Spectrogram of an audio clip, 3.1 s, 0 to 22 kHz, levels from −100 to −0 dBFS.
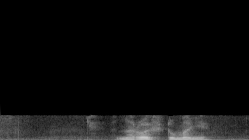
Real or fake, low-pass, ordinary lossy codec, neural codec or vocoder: real; 7.2 kHz; AAC, 16 kbps; none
